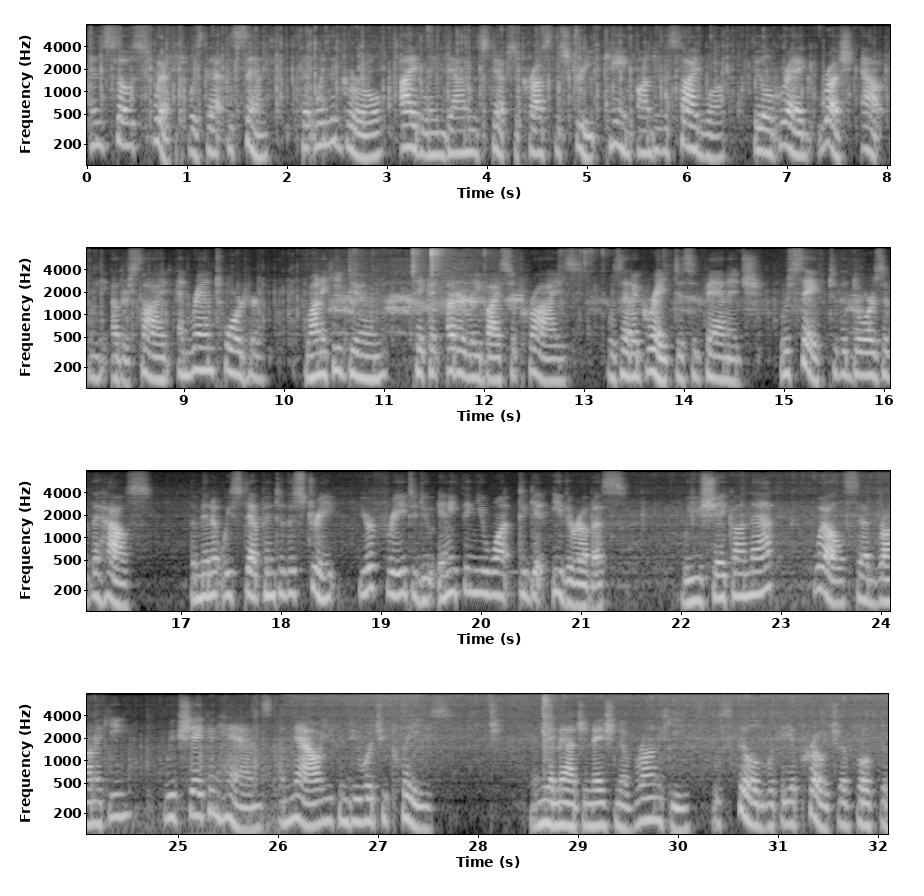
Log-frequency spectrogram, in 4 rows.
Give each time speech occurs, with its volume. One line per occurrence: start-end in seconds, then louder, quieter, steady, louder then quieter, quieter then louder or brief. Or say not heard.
0.0-32.0 steady.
